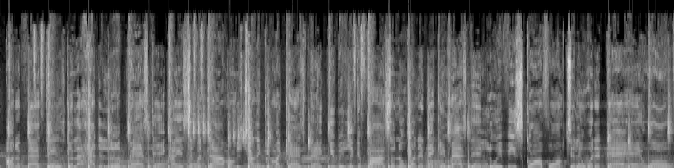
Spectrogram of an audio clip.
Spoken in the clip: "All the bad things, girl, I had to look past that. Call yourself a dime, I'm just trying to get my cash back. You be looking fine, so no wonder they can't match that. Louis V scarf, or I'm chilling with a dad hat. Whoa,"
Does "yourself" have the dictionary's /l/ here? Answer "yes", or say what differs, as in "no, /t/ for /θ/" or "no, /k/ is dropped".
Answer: no, /l/ is dropped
